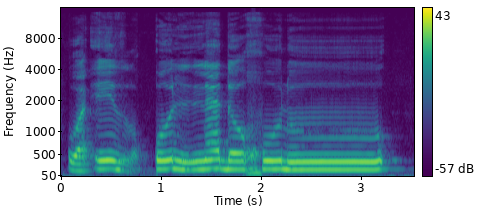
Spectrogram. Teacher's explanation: دال حروف قلقلہ میں سے ہے, ساکن ہے تو قلقلہ کریں گے یعنی ہلا کے پڑھیں گے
